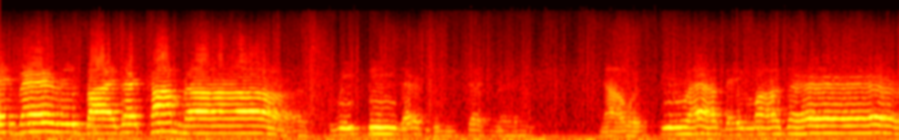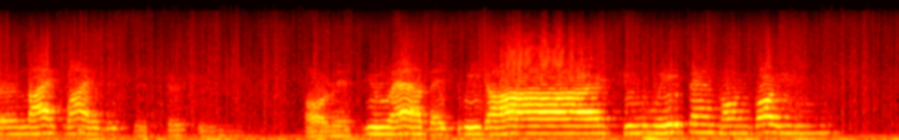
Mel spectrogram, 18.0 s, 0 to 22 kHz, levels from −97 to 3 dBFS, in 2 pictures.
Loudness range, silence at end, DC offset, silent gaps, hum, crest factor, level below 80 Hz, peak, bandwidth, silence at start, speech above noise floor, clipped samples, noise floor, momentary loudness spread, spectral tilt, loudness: 9 LU; 0 s; under 0.1%; none; none; 16 dB; -40 dBFS; -6 dBFS; 14.5 kHz; 0 s; 21 dB; under 0.1%; -43 dBFS; 20 LU; -6 dB/octave; -22 LUFS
